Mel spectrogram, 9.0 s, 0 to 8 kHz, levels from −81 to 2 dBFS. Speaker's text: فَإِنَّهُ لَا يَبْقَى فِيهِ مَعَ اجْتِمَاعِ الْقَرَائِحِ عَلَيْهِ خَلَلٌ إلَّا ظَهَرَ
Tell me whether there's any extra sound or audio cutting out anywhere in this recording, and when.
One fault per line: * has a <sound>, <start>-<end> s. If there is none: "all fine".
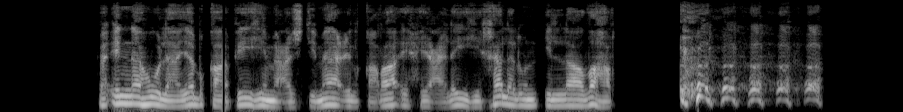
* has a dropout, 2.2-2.3 s
* has a cough, 6.8-8.2 s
